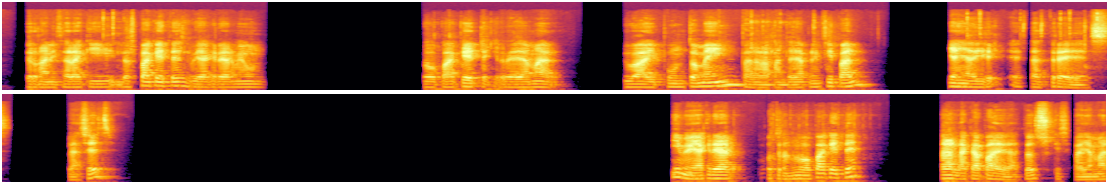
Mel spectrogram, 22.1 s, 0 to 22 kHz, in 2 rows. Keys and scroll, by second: 1.8 super+n.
